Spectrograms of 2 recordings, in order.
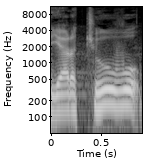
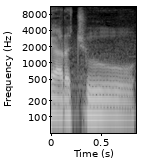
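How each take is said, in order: First: The word ends with an extra audible u vowel. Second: The word ends without any extra vowel. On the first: The speaker calls it wrong. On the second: The speaker calls it right. "tapi yarju"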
